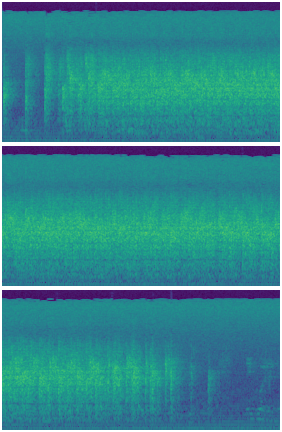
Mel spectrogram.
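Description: Audience applause: a few scattered claps build within the first second into steady clapping that holds for about ten seconds, then thins out to a few last claps near the end.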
